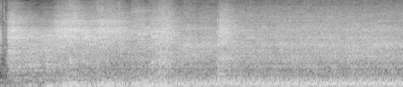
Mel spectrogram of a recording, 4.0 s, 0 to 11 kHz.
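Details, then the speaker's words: 1994 Chevy 1500 4x4, 6.5L turbo diesel, 183,000 miles, started after glow plugs warm up; catches within half a second, settles into steady even low diesel rumble, no misses or knocks; runs well. "let the old glow plugs warm up [Music] turbo diesel doing turbo diesel things almost"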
